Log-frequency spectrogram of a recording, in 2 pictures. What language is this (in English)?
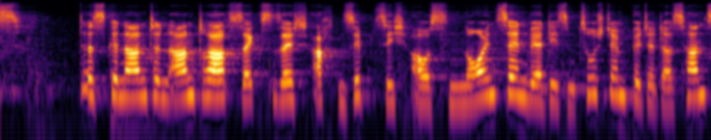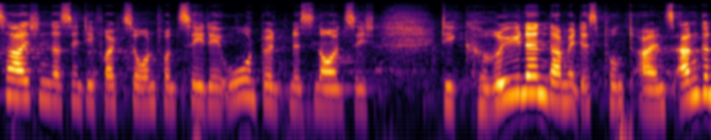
German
